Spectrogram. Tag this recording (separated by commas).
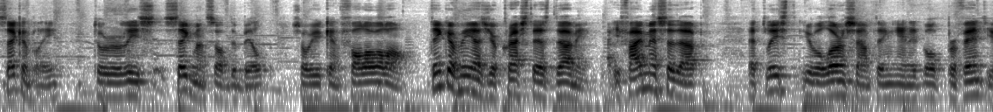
Music, Speech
